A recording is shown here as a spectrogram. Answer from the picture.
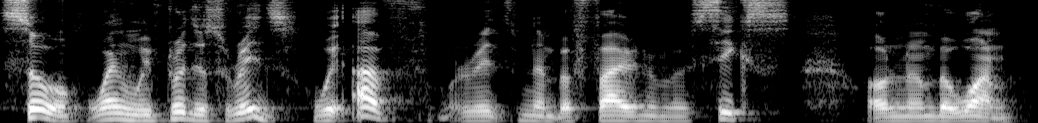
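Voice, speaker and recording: A man speaks with a French accent at a medium pitch. His pace is fairly slow. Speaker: reed manufacturer representative. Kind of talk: product explanation. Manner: halting, many repetitions and fillers.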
